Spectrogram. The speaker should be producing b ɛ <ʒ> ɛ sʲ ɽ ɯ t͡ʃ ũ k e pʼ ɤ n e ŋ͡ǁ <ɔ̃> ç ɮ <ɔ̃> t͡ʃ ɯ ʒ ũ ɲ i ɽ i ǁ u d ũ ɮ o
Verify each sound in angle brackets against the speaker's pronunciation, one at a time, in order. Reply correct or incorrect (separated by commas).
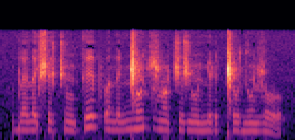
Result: incorrect, incorrect, correct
